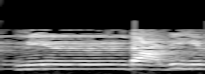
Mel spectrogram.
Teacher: تلامس الشفتين، بيحصل فيهم إيه؟ تلامس، ملامسة، ما بيتركش فرجة · Term: ملامسة الشفتين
